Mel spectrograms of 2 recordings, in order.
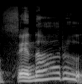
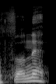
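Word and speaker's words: Senart: 보통 이때가 한 1880년 정도 되는데, 1880년경에 프랑스의 종교 불교 학계를 이끌었던 분은 보통 우리 뭐 세나르 이란데, 세나르 보통 뭐 영어식 발음 뭐 써넷 이란데, 이 유명한 이 그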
